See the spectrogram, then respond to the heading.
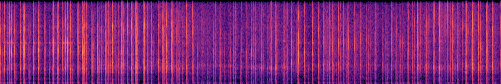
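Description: Fingernails tap rapidly on a clear glass bottle with a white cap and some liquid inside, held in the hands, while it is also shaken. The result is a fast, steady stream of short, bright, dry clicks that stop instantly with no ring.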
